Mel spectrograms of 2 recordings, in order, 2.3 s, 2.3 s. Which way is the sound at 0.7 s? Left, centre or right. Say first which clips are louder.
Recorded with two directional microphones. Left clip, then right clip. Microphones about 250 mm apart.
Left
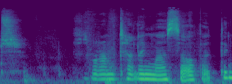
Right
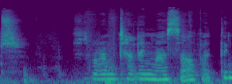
Left 5 dB; centre.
